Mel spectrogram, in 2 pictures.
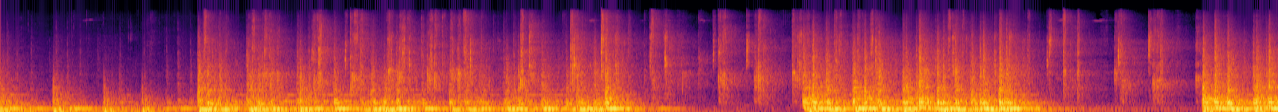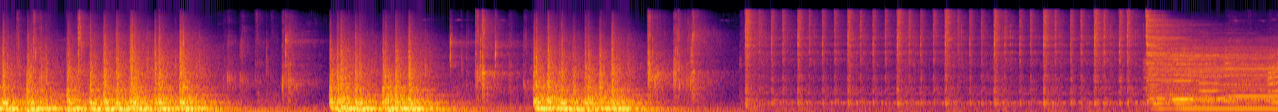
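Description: School wind ensemble with saxophones, brass and timpani playing a driving, percussion-heavy passage in irregular rhythms. Loud blocks of sustained low notes and drum hits break off and come back in sharply every few seconds, and the last few seconds are quieter, with rapid light strokes.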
